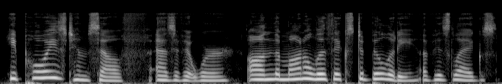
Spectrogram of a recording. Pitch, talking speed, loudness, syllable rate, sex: 215 Hz, 165 wpm, -17 LUFS, 4.9 syllables/s, female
